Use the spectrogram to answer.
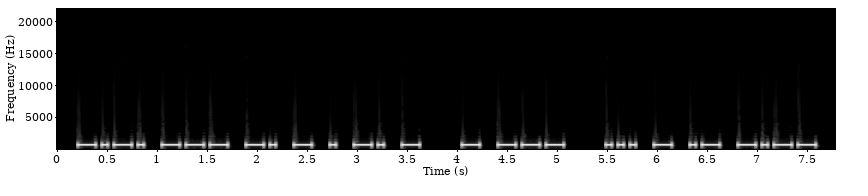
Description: Morse code, heard as a keyed tone, about 21 wpm, 700 Hz. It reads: CONTENT TO STAY
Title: Sentences from Top 1000 Words - Review Part 6 - 20wpm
